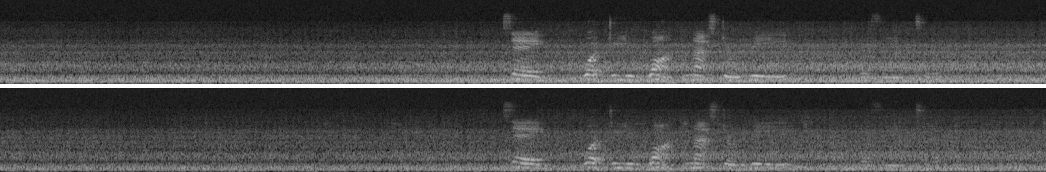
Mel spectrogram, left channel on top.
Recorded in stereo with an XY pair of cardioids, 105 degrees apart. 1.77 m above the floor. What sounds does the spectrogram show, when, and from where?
5.0 s a woman speaking: 55° left, 6.5 m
